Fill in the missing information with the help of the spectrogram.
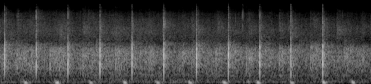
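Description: Applause in a steady, even rhythm, about a dozen sharp claps in just under four seconds, moderately loud with no voices over it.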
